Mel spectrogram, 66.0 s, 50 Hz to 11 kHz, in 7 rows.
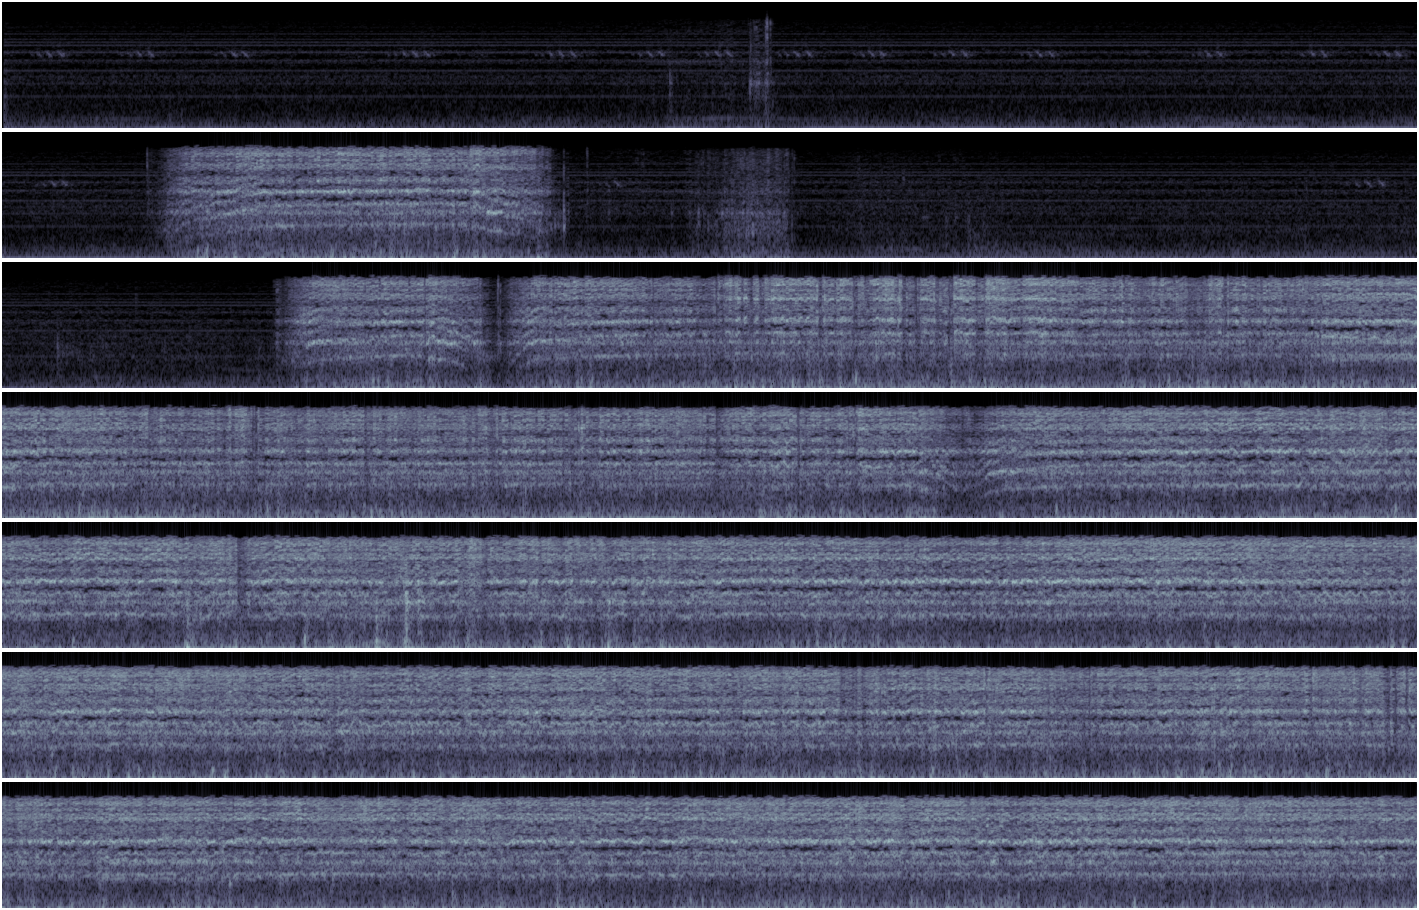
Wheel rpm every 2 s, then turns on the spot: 0, 0, 0, 0, 0, 90, 140, 0, 0, 0, 60, 160, 230, 230, 230, 230, 230, 190, 220, 230, 230, 210, 220, 220, 220, 210, 220, 220, 220, 220, 220, 230, 230.
none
